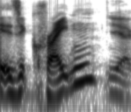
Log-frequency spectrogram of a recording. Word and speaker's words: Crichton: But I am not certain if you have read the, how do you say, is it Crichton? Yeah, Crichton.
